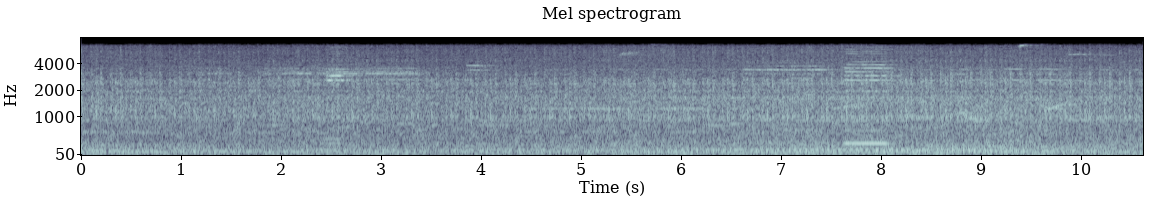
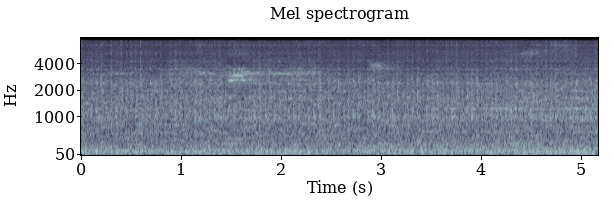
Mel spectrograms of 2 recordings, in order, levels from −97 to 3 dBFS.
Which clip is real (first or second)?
first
